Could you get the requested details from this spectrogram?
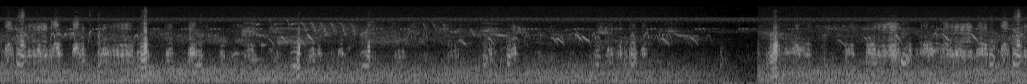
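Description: Many ducks quacking and chattering together, a dense overlapping din of harsh nasal calls with a brief lull near the end.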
